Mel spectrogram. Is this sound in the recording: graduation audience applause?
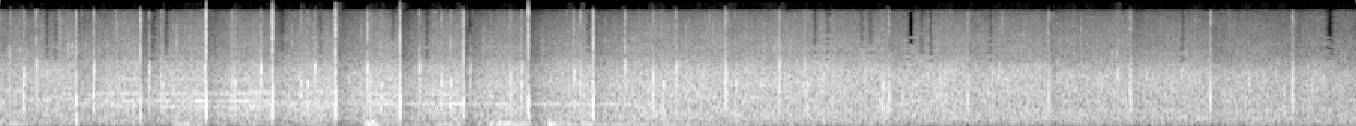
yes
